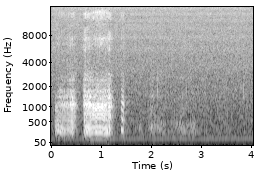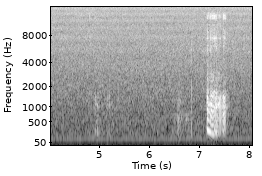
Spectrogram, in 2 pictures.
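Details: A badger asleep and snoring loudly, giving a harsh vibrating snore near the start, faint snuffles in the quiet middle, then another short rasping snore.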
